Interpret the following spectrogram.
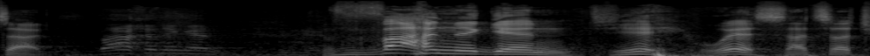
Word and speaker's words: Wageningen: Now, tell me how to really pronounce that. Wageningen.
